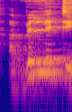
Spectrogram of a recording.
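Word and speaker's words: ability: है वो स्ट्रेस है एबिलिटी िटी यहां बी और एल के ऊपर जो है वो स्ट्रेस आता है।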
